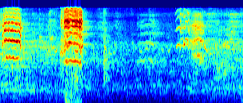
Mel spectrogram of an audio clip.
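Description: Sun conures squawking: two harsh shrieks about half a second apart, the second the louder.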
